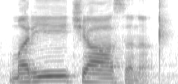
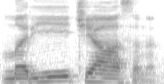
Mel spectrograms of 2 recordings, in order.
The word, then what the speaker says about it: marīcyāsana: Okay, going forward, marīcyāsana. Okay, nothing to note except for the long vowels. Rīcyāsana, marīcyāsana.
